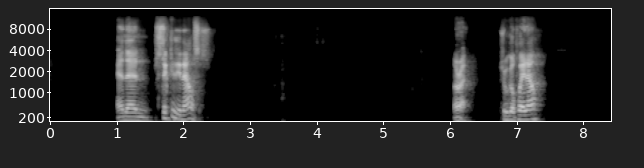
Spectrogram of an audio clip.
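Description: A man speaks calmly into a microphone over an online call, in short bursts with pauses.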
